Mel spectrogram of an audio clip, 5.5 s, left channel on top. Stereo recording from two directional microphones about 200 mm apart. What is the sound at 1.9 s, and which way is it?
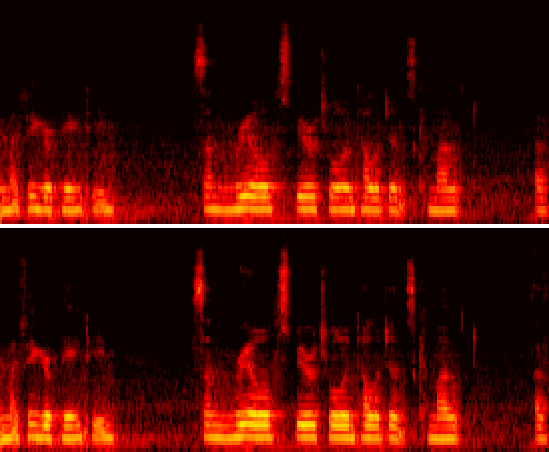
Speech, 60° right (ahead or behind).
